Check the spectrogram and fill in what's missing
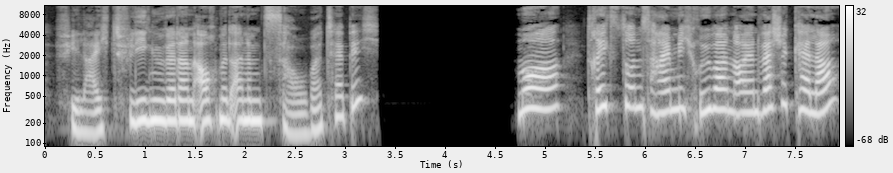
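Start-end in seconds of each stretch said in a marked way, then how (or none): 4.7-7.9 higher, pleading voice; asking the cat. Acted. Grasgrün begs the cat, higher and pleading. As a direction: ask the cat nicely. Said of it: "bat er den Kater".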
